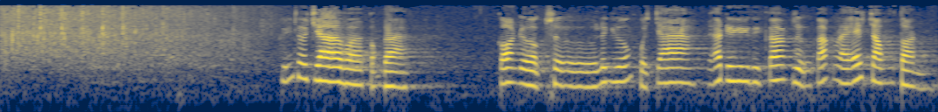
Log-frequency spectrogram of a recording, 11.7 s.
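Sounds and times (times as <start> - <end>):
audience applause: 0.0 - 3.6
speech: 3.5 - 5.2, 6.2 - 11.7.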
